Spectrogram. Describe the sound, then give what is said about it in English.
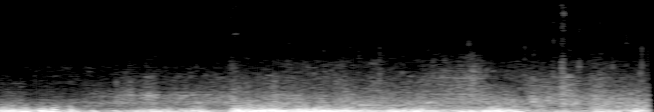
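Wind blows across a cross street, buffeting the microphone with a loud, low roaring rumble that swells into a stronger gust partway through, with no talk over it. “Oh yeah, wind on a cross street. Yahoo! Blowing dirt in my eyes.”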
